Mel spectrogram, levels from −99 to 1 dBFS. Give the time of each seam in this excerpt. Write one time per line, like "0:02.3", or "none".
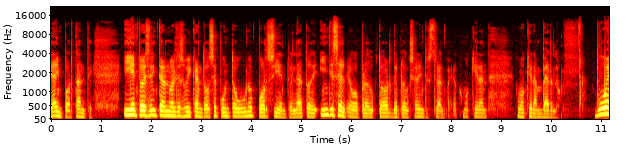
0:05.9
